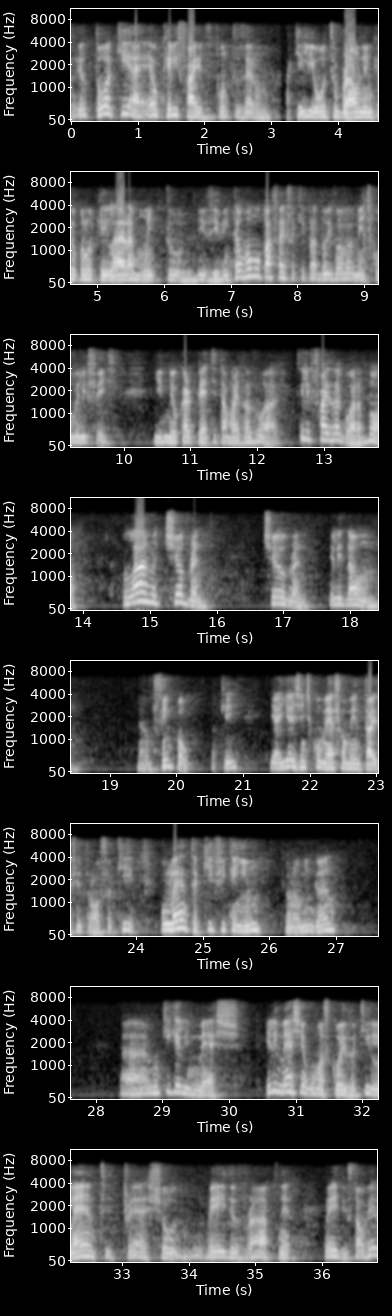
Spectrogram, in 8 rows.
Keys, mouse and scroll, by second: 30.4 KP_Enter, 31.6-34.1 drag.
